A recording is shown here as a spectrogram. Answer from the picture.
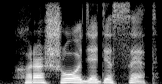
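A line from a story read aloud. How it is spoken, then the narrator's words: Through clenched teeth. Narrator (Russian): процедил брат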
